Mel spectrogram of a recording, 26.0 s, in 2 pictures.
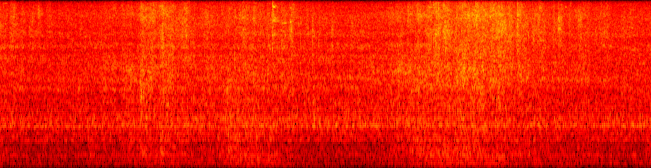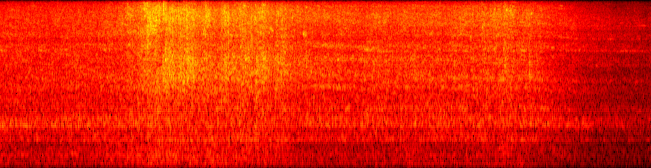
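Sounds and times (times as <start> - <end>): freight train rumbling past: 0.0 - 26.0
wheels clattering over rail joints: 2.6 - 6.8, 8.0 - 12.4, 15.1 - 19.4.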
